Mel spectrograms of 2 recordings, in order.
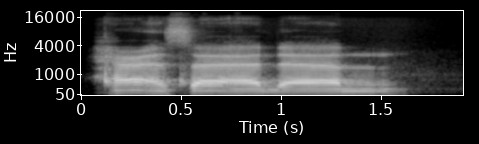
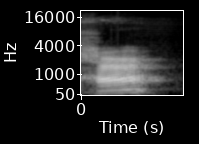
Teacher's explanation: Huruf ha ini keluarnya dari tengah halqum, sebab itu kita baca ran itu dengan izhar halqi.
